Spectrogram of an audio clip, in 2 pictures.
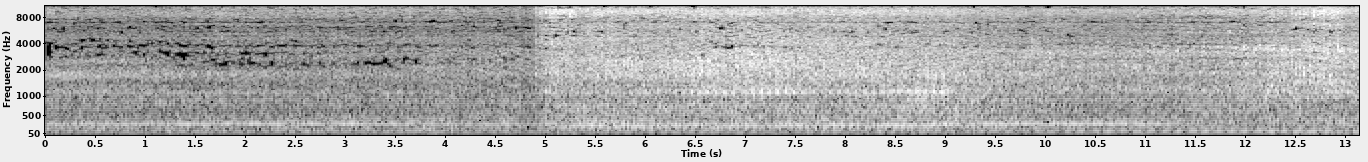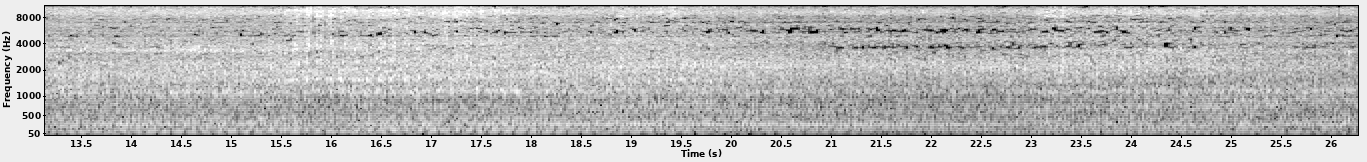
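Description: An engine running steadily at idle, a low even hum, which grows louder about five seconds in.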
